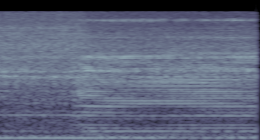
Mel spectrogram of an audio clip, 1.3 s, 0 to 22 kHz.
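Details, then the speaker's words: Tormach CNC mill cutting aluminum with a single-insert tool, plunging with pre-drill, feed backed off to 20 inches per minute: steady even cutting roar with constant spindle tone, bogging down slightly but no chatter; normal cut. "better that sounds pretty good bogging down a little but I'm willing to let this run"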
